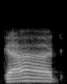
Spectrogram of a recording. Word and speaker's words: Gad: G-O-D. And at the same time, there's also, people don't know, there's a tribe of Israel called G-A-D, which you would think is Gad, but it's pronounced as God, right?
